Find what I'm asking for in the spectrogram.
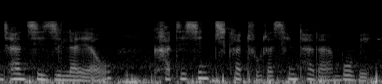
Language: Bodo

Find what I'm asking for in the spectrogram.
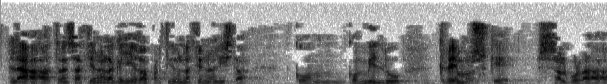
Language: Spanish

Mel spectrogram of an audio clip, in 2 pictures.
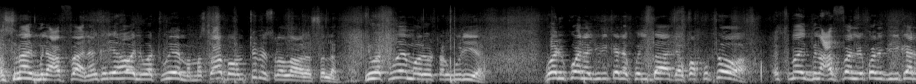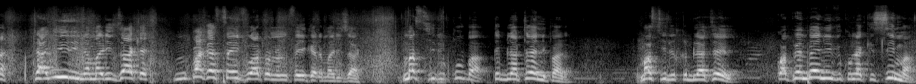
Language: Swahili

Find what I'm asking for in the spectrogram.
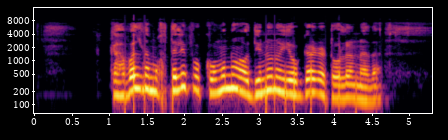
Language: Pashto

